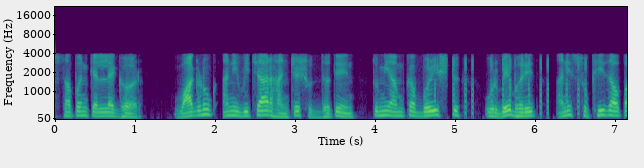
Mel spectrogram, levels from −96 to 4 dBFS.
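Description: From 4.65 to 6.64 s, GSM signalling bursts break in: a nearby 2G phone sends short clusters of radio pulses while it signals to the network, and the audio circuitry rectifies them into a galloping dit-dit-dit of brief 217 Hz buzzes, only a little quieter than the speech. On a spectrogram they appear as grouped vertical stripes with harmonic lines at 217 Hz multiples, reaching up to the telephone band's edge near 3.8 kHz. The waveform shows grouped rectangular pulse trains.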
